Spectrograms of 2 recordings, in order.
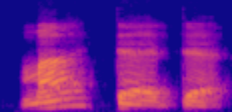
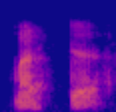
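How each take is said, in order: First: The two d sounds are separated by a vowel. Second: The two d sounds merge into one long d. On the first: The speaker calls it wrong. "Mengulang lagi mengucapkan setelah sebelumnya mengucapkannya" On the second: The speaker calls it right. "Kenapa kok harus digabungkan menjadi madda?"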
